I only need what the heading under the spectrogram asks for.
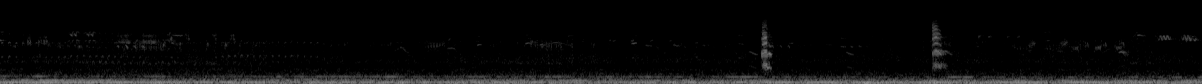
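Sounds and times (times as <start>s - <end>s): songbirds chirping: 0.0s - 12.0s
steady low hum: 0.0s - 12.0s.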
